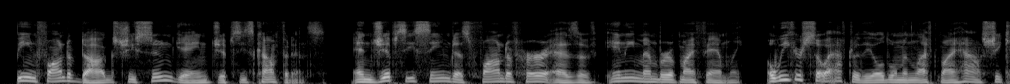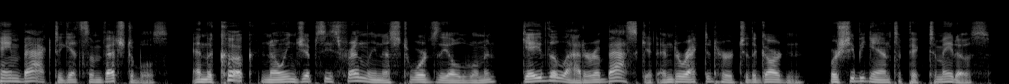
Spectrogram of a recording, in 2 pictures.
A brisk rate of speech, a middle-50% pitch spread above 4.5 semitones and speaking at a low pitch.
Yes: fast, 210 wpm; average, 5.1 semitones; low, 110 Hz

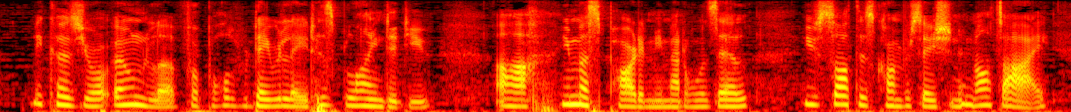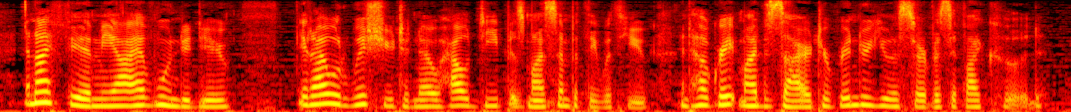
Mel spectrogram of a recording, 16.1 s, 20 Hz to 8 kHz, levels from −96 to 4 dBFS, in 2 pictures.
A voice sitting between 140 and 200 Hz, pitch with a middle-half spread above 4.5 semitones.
No: high, 190 Hz; average, 3.5 semitones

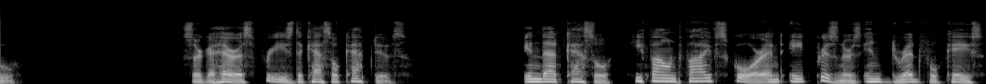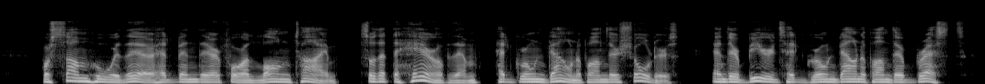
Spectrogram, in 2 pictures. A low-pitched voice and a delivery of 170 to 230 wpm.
No: low, 110 Hz; average, 160 wpm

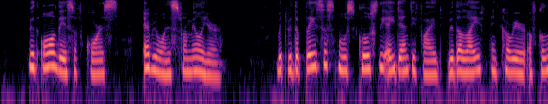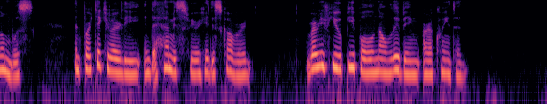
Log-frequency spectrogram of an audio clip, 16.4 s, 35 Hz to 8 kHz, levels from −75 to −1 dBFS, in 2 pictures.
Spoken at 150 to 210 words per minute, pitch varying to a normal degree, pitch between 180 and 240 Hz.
No: average, 140 wpm; average, 4.2 semitones; medium, 185 Hz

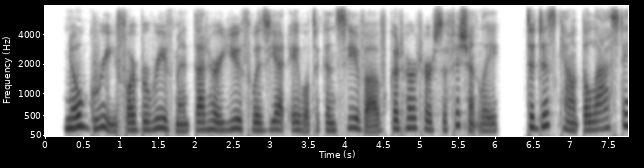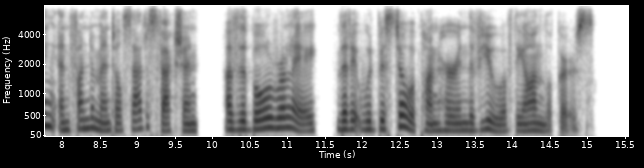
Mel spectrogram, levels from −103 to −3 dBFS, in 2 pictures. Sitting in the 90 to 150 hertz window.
No: medium, 180 Hz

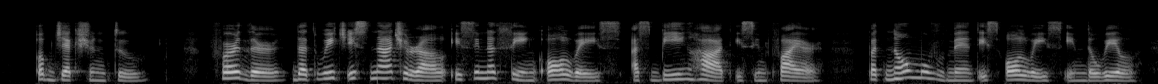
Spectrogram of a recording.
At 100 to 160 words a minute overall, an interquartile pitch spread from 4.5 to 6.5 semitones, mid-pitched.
No: slow, 135 wpm; average, 5.0 semitones; high, 200 Hz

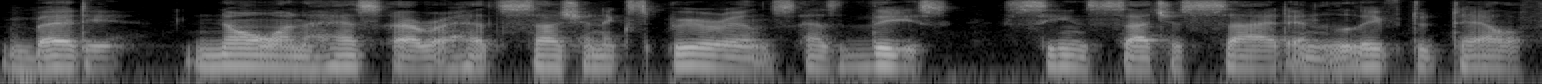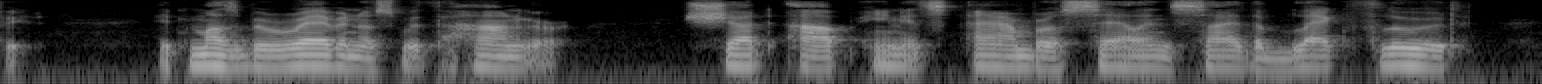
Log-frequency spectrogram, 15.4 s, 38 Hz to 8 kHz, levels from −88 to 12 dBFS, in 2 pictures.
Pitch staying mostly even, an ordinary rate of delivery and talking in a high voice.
No: narrow, 1.9 semitones; average, 145 wpm; low, 115 Hz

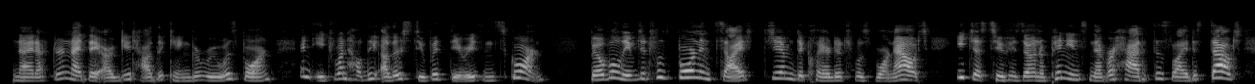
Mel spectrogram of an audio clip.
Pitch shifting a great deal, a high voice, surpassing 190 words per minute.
Yes: wide, 7.5 semitones; high, 225 Hz; fast, 205 wpm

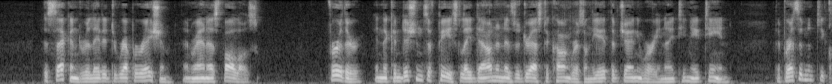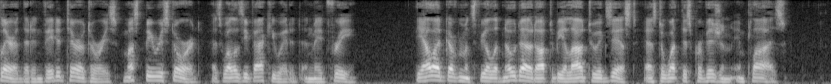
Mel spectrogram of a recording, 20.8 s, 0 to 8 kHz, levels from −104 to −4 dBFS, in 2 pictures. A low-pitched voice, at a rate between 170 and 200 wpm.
Yes: low, 115 Hz; average, 180 wpm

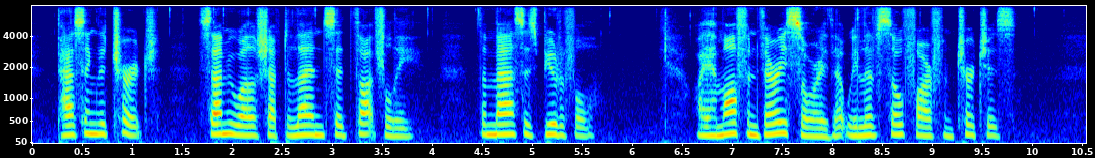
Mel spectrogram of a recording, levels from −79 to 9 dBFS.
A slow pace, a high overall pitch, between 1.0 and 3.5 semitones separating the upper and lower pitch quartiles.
Yes: slow, 130 wpm; high, 200 Hz; narrow, 2.6 semitones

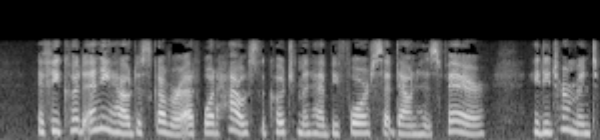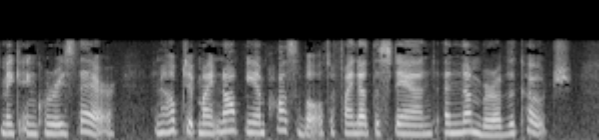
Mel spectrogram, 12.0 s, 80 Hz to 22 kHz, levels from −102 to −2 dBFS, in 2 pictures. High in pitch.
Yes: high, 240 Hz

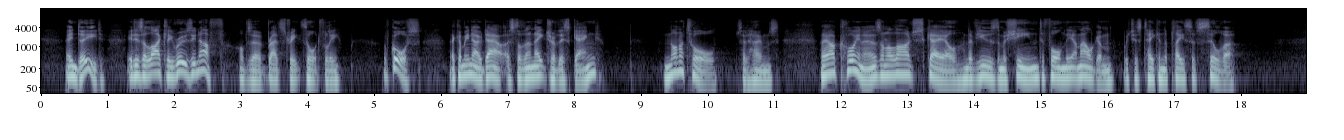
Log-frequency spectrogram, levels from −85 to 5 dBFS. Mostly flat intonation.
No: average, 4.7 semitones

